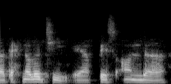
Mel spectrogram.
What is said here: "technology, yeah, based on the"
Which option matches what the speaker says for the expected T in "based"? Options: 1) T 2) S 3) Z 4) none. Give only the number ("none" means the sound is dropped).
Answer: 4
